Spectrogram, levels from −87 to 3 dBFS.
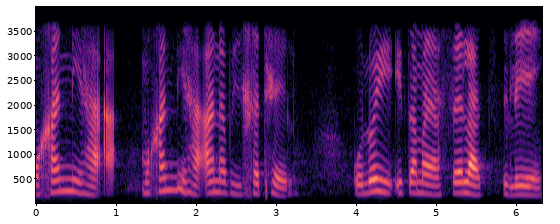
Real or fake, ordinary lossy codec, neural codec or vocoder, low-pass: real; none; none; 3.6 kHz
